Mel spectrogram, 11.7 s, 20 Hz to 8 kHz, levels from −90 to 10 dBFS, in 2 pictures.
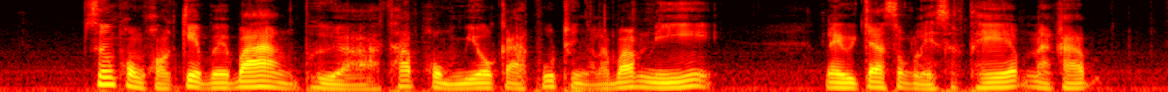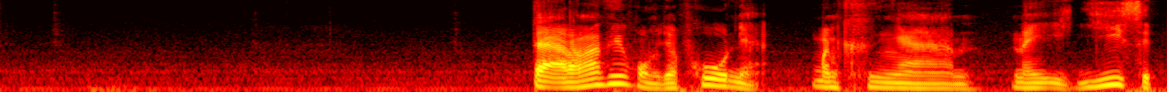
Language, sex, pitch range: Thai, male, 100-130 Hz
